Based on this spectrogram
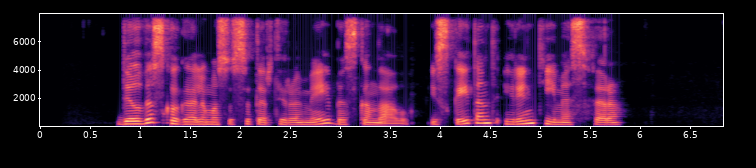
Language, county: Lithuanian, Kaunas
